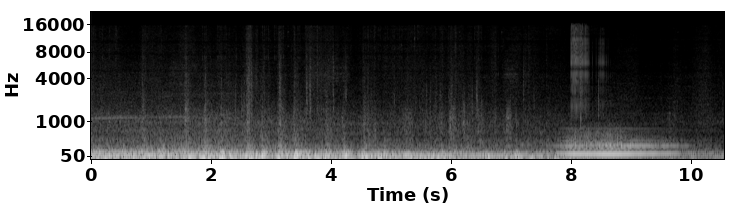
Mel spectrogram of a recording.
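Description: Interior road and engine rumble of a 1988 Dodge Raider on the move, with no noises from the suspension. About eight seconds in there is a short sharp click, then a steadier engine hum for a moment before the sound drops away.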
